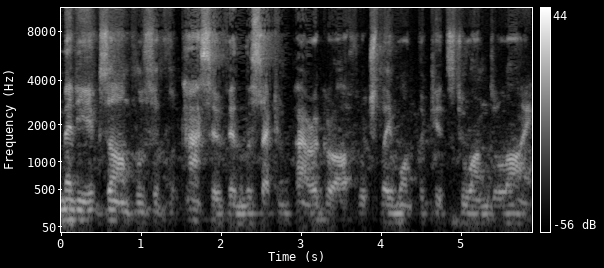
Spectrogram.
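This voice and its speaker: This man talks at a fairly slow pace with a British accent. His pitch is fairly low. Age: 60s. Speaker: teacher trainer. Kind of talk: interview. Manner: hesitant, many fillers.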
